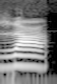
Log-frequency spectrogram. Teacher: रा लुंठित ध्वनि है जिसके उच्चारण में जीभ तालु से लुढ़क कर स्पर्श करे। देखिए रा जब हम बोलते हैं ना तो हमारी जीभ ऊपर से तालु से लुढ़क कर स्पर्श कर रही है।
